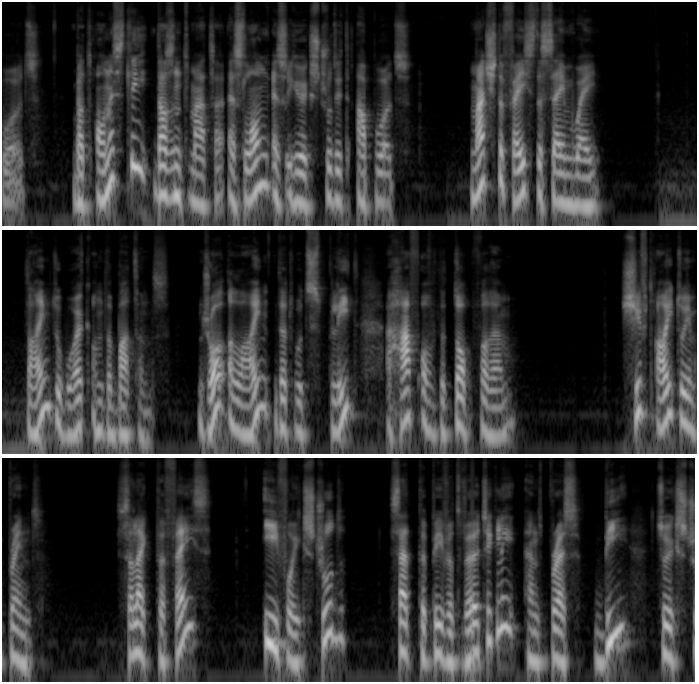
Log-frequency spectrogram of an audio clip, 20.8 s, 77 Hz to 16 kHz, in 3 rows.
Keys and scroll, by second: 0.6 v, 3.4 b, 4.5-7.2 typing, 9.0 m, 10.9 shift+a, 12.0 g, 13.6-16.9 typing, 18.8-20.0 typing.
